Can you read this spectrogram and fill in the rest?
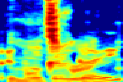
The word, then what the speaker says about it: Imago Dei: Prompted by Father Toby's note earlier saying that, you're studying, and I don't quite know how to pronounce this, is it Imago Dei? How do you say it? Imago Dei? That's correct. Imago Dei, yeah.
